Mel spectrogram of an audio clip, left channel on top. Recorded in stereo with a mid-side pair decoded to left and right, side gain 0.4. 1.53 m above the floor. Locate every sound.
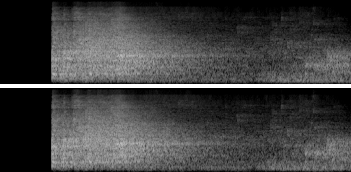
0.5 s a splash: 35° right, 2.5 m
